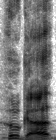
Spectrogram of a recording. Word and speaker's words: hygge: Pronounced hygge, this isn't just a word, it's a way of life that's as quintessentially Danish as Viking legends and Lego bricks.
